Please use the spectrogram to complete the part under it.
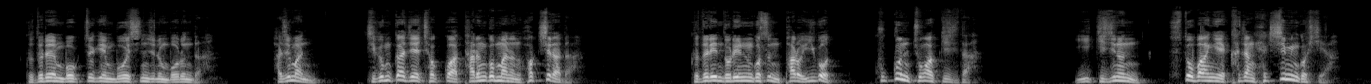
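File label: Korean male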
